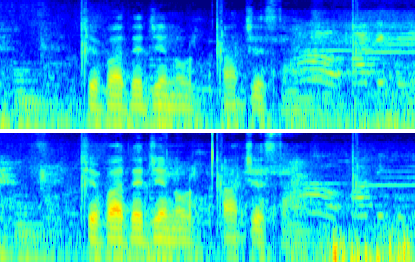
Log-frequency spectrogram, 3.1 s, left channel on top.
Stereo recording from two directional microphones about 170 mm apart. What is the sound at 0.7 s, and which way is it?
Speech, 35° right (ahead or behind).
